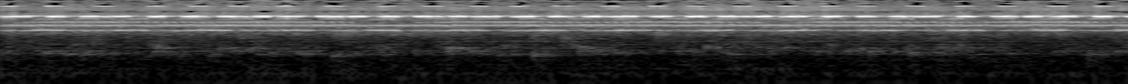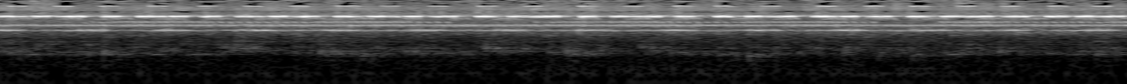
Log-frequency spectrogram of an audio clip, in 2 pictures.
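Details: Cricket chirping offered for repelling rats, lulling listeners to sleep and tutoring songbirds; high, steady pulsed trills in several stacked pitches run without pause, beating roughly once a second, with no other sounds.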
